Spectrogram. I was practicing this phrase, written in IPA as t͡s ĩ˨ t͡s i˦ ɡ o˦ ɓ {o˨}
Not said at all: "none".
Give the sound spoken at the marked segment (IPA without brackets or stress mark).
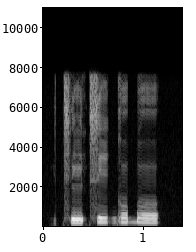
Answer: o˦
